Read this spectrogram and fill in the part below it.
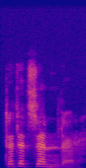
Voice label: "Tetetzender", pronounciations; Fourth Way; Beelzebub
